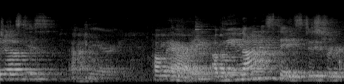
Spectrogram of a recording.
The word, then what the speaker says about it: Palmieri: Have I pronounced it correctly, Justice? Palmieri, of the United States District Court for the Southern District of New York.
